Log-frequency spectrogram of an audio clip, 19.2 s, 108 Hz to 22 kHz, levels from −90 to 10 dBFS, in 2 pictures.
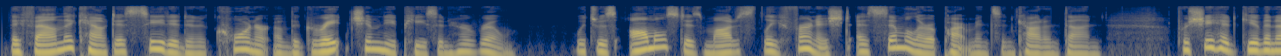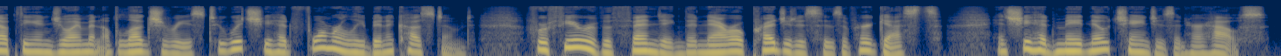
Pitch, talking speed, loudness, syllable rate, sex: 165 Hz, 195 wpm, -20 LUFS, 5.6 syllables/s, female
